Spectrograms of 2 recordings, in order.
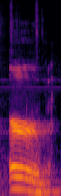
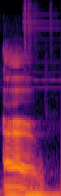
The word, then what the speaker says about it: herb: - No, no, no, it's pronounced erb. - Erb. - Erb, yeah, pretend the h isn't even there.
